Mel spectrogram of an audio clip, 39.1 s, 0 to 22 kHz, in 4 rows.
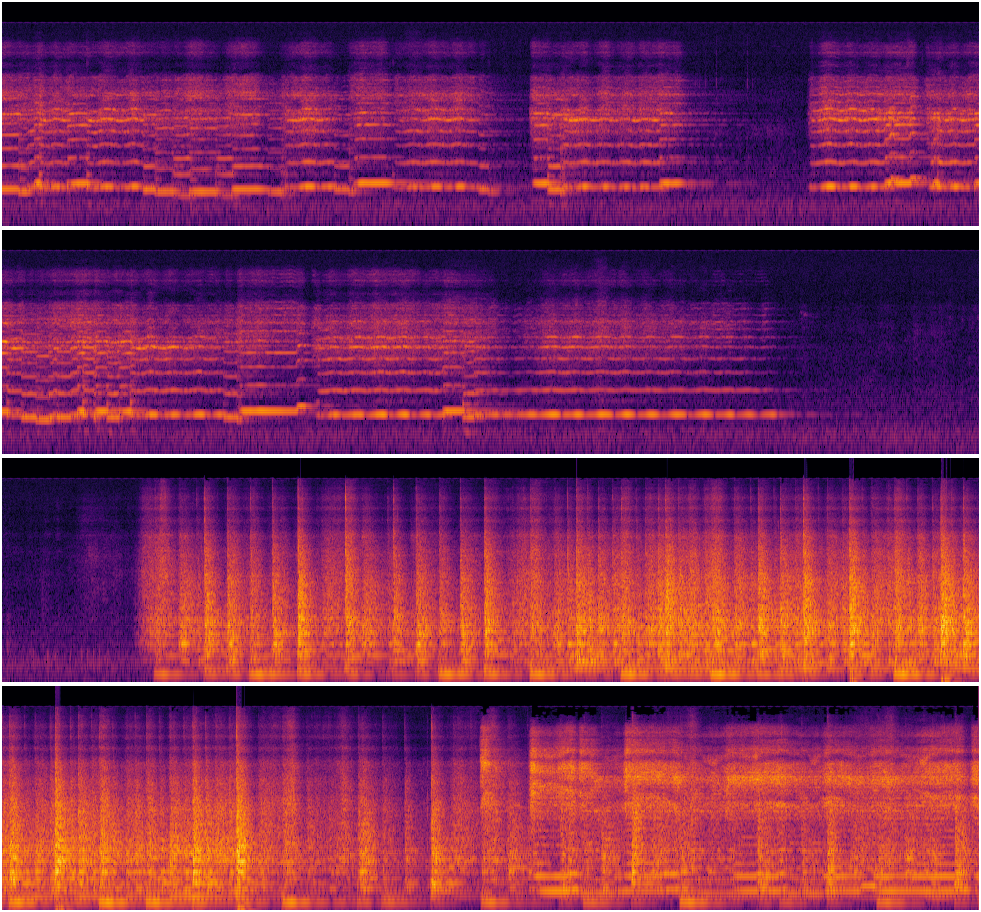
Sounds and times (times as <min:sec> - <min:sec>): Inside, large room or hall: 0:00.0 - 0:39.0.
